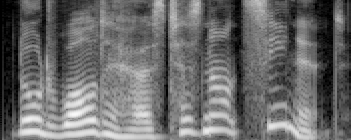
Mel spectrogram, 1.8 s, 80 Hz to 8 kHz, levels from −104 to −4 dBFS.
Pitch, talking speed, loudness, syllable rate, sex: 230 Hz, 205 wpm, -18 LUFS, 5.1 syllables/s, female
